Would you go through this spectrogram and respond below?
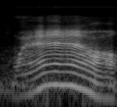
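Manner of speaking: "wow" very soft and drawn out. Doing an impression after mentioning Mobius: Owen Wilson 'wow' impression. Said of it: "That's my impression".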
